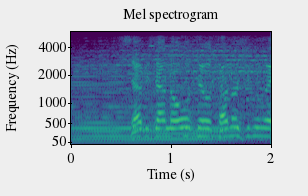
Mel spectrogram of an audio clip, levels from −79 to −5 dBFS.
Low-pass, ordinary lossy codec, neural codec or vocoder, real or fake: 5.4 kHz; MP3, 48 kbps; none; real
